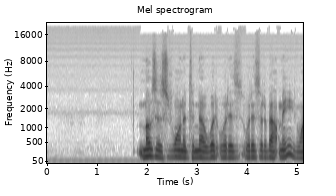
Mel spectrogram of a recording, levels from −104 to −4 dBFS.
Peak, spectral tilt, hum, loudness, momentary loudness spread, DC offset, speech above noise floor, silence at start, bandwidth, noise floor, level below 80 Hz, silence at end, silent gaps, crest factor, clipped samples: -14 dBFS; -6 dB/octave; none; -35 LUFS; 5 LU; under 0.1%; 27 dB; 1.85 s; 19.5 kHz; -61 dBFS; -68 dBFS; 0 s; none; 22 dB; under 0.1%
